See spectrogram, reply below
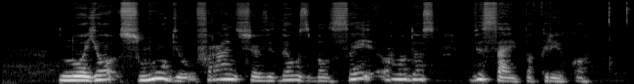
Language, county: Lithuanian, Vilnius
